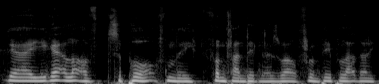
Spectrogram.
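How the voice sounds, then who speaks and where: A man's voice: fairly high pitch, fairly even intonation, fast talker, mellow. A man hosting a casual podcast chat, talking in a chatty way and often ending his points with tag questions. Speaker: podcast host.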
